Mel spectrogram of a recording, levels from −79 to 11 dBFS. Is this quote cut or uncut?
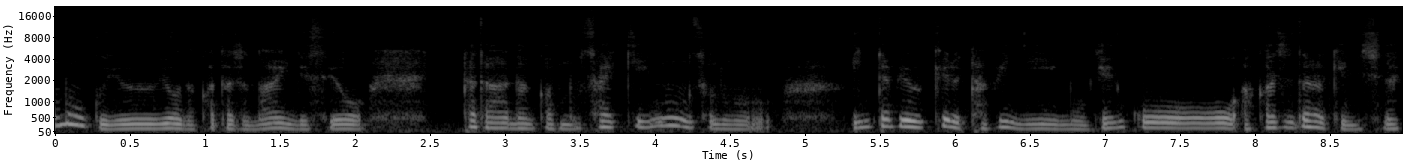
cut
